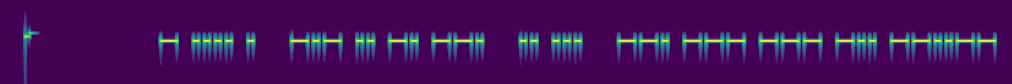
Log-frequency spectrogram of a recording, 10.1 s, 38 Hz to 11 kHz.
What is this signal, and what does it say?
Morse code, heard as a keyed tone, about 22 wpm, 700 Hz. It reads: THE KING IS GOOD,
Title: Sentences from Top 1000 Words - Review Part 1 - 22wpm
